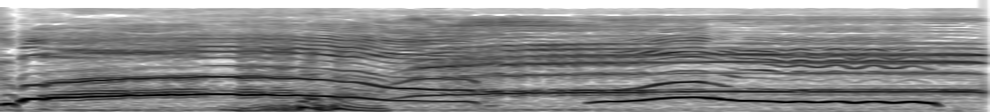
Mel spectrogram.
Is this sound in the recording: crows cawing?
no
